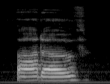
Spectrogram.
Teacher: Thought a as in law. Tongue up to make the t which is a d here.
